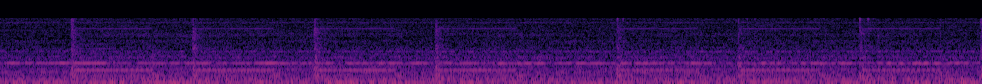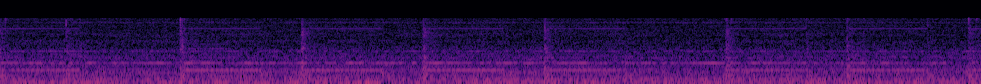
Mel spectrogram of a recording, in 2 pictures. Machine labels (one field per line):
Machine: slide rail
